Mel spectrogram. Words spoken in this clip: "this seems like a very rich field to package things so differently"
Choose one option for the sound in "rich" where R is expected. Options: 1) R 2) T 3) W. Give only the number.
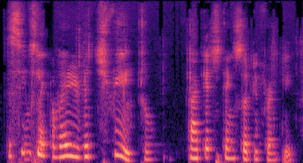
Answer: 1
